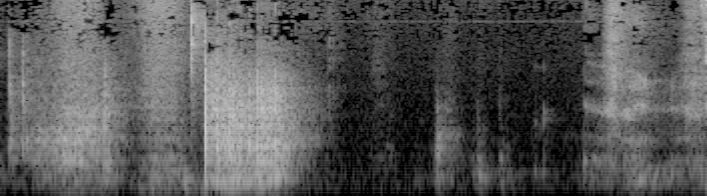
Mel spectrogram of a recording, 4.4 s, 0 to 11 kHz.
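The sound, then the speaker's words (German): A twenty-sided die, rolled for a social check, clatters across a tabletop: a sharp knock amid rattling tumbles, a brief pause, a few small ticks as it settles on a five, then more handling noise. “Äh, würfel mal ein W20 auf äh, ja, Soziales.”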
